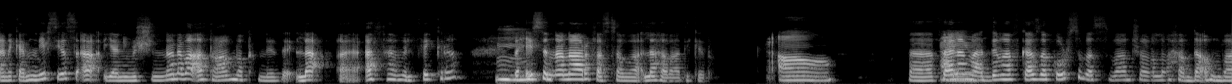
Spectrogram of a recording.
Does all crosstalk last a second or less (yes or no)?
yes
